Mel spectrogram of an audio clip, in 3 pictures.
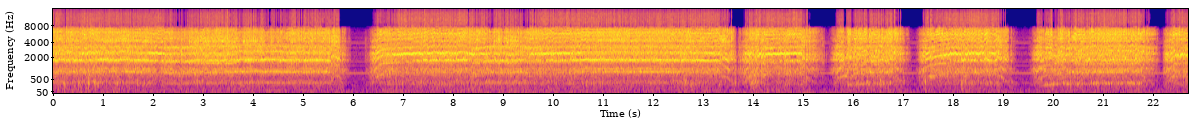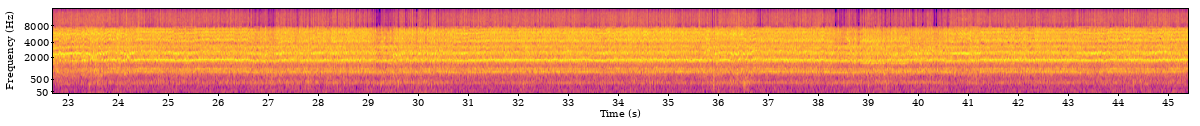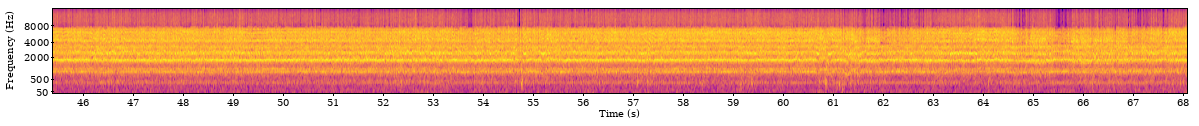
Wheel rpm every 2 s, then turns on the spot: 230, 220, 220, 150, 220, 220, 200, 130, 130, 130, 170, 160, 220, 230, 230, 230, 230, 230, 240, 220, 220, 230, 230, 240, 230, 230, 240, 240, 230, 230, 230, 220, 220, 220.
none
